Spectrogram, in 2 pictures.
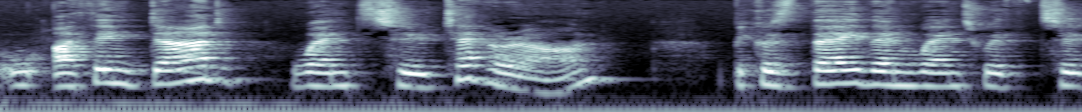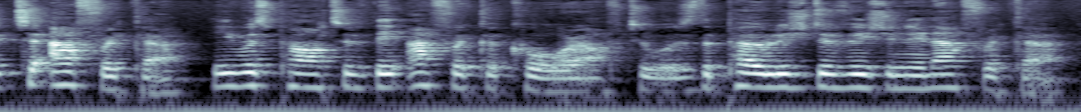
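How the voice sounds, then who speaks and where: Audible room echo accompanies speech at a fairly slow pace with ordinary pitch variation. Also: woman, medium pitch for a woman. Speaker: oral history interviewee. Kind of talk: oral history interview. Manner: halting.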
